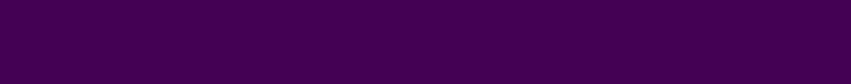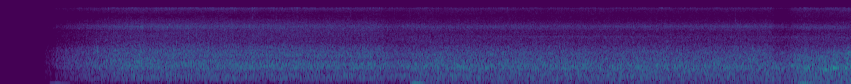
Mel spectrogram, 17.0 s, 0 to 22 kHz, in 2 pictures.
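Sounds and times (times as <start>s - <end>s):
river water rushing over rocks: 9.0s - 17.0s.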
